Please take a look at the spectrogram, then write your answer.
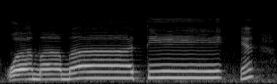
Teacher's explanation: Ma yang pertama pendek, ma yang kedua dipanjangkan.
